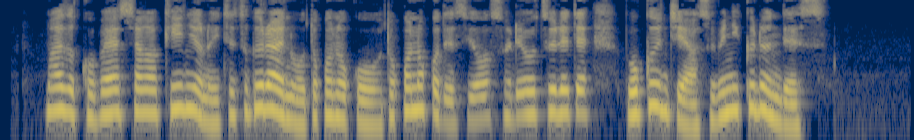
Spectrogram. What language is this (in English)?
Japanese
